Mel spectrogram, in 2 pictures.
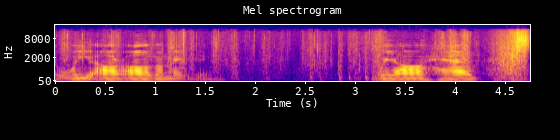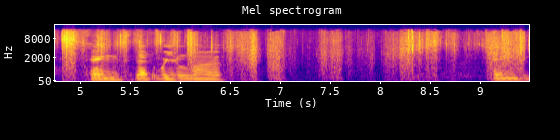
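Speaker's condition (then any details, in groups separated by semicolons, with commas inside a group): Cerebral palsy; wheelchair user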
